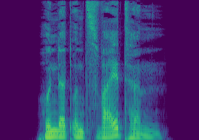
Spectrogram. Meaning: strong dative masculine/neuter singular of hundertundzweite
- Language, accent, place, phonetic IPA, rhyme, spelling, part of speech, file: German, Germany, Berlin, [ˈhʊndɐtʔʊntˈt͡svaɪ̯təm], -aɪ̯təm, hundertundzweitem, adjective, De-hundertundzweitem.ogg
